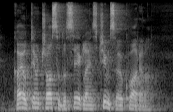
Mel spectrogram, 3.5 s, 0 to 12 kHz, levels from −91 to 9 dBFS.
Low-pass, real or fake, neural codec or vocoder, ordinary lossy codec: 10.8 kHz; real; none; none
